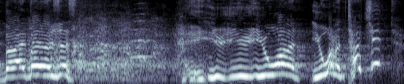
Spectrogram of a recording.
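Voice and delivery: laughing through a high dare; laughing high mock dare. Real, not acted. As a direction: giggle as you dare him. Laughing aside retelling dare.

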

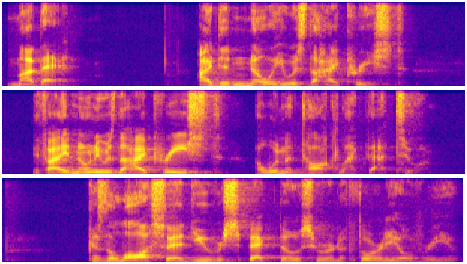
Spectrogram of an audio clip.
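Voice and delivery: a lightly voiced humble Paul owning his mistake; humbled apology. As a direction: say it softly, humbling yourself. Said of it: "Paul humbled himself and said".

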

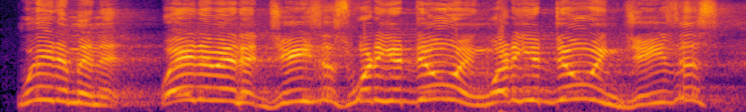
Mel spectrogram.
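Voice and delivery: loud, high, incredulous protest; hammed-up disbelief at Jesus; mock astonishment. Preacher pretending to question Jesus, in loud mock disbelief.

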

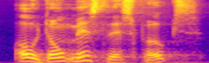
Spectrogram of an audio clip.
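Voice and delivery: ordinary talk

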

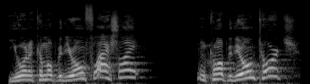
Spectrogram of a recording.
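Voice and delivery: quick, rising, mock-challenging; God chiding the self-reliant; teasing challenge. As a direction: needle them a little. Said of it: "And he says".

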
